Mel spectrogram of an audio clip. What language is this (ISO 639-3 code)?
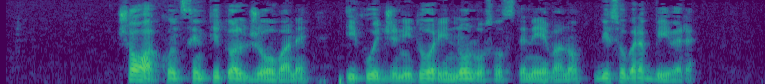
ita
